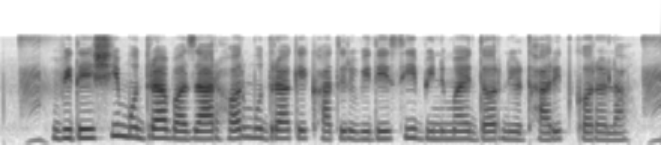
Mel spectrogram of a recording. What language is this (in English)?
Bhojpuri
